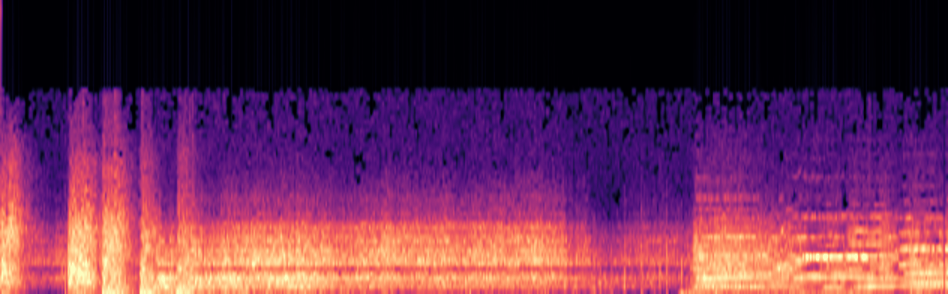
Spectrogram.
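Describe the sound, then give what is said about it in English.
A Buick bursts apart in an explosion of gasoline and the cordite powder in its trunk: several sharp, heavy blasts give way to a loud, steady roar of burning, and a sustained tonal swell rises at the end. No one speaks. “The car went up in a blast of powder and gasoline, and she moved back toward the other.”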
